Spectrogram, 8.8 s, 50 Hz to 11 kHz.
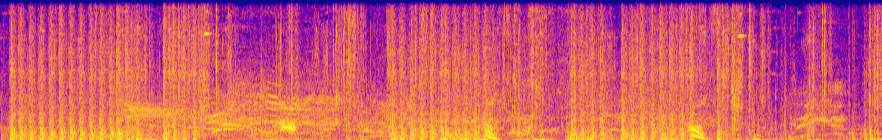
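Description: Rapid gunfire from the Back 4 Blood zombie shooter, dense bursts of automatic fire loud and close, nearly continuous with brief gaps for reloading.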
